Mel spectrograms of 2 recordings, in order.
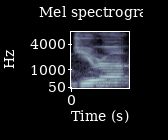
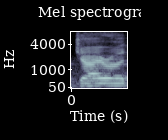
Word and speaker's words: Jira: when you're doing the next build, almost everybody is either using Jira or Gyra, depending on your pronunciation, or they're using the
